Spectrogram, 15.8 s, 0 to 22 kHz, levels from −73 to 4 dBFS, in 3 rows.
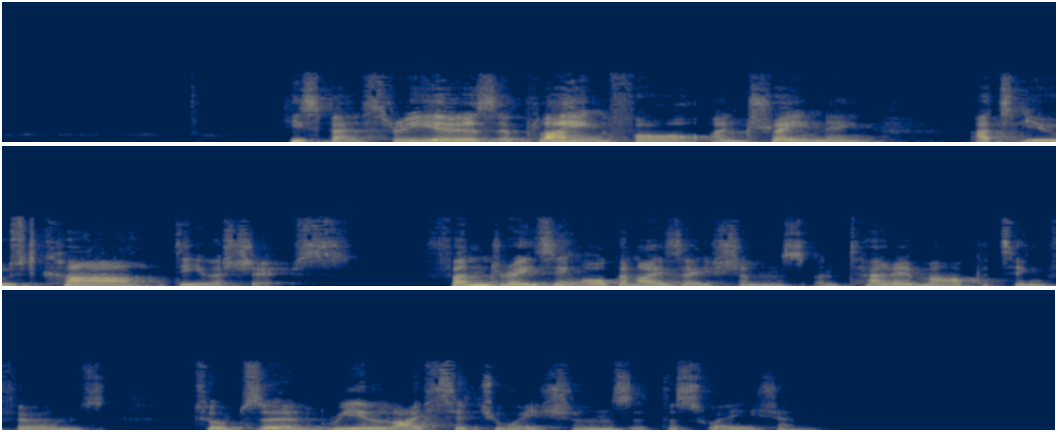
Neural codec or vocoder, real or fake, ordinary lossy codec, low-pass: codec, 24 kHz, 0.9 kbps, WavTokenizer, medium speech release version 1; fake; none; 10.8 kHz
